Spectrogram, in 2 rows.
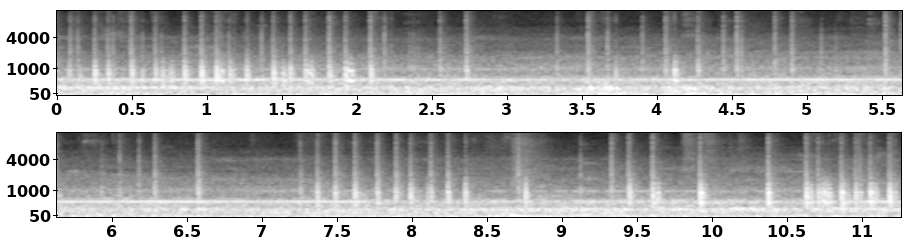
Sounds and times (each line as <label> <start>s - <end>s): train between two stations 0.0s - 11.2s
